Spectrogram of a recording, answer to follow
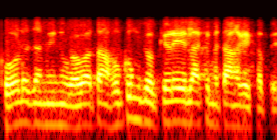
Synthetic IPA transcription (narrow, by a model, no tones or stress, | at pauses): ɡʰʱoːɽzɐmiːnũɐʋat̪ɐʋ̤ãɦʊkʊmkokeɦɽeɪlaːkemẽt̪ɐʋ̤ãkʰekʰɐpeː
